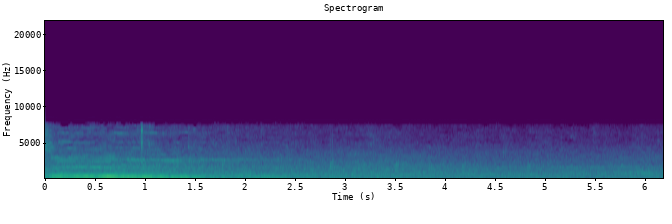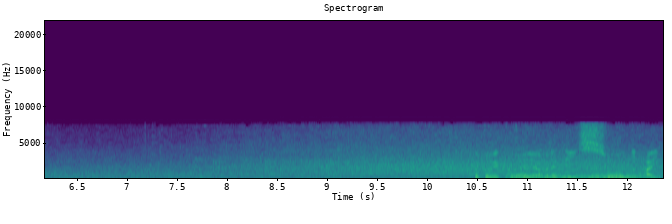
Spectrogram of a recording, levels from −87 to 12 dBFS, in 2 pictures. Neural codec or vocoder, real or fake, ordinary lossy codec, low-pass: none; real; none; none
